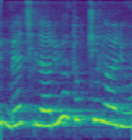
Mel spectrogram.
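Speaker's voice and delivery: heated sisterly squabble; quarrelsome shouting. Acted. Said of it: "मेरे ऊपर क्यों चिल्ला रही हो?".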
